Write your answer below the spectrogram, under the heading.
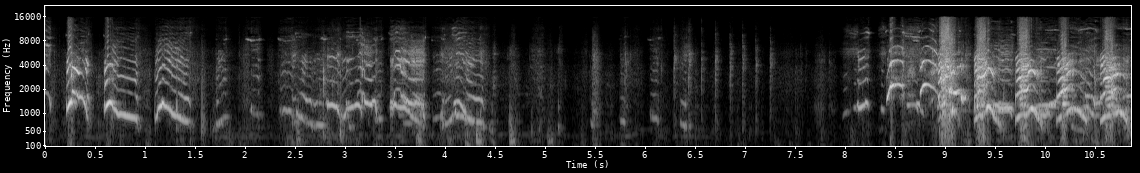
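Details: Labrador Retriever puppies crying together: high, harmonic whines and yips in quick bursts that bend up and down, fading to soft scattered squeaks midway, then swelling into a loud overlapping chorus of whimpers at the end.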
